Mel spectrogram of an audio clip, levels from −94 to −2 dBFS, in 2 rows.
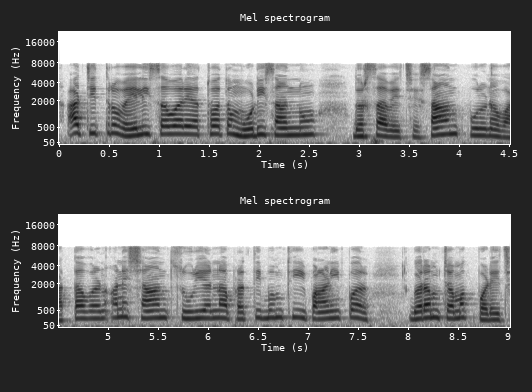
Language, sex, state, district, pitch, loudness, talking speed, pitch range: Gujarati, female, Gujarat, Valsad, 235 Hz, -18 LUFS, 160 wpm, 215-255 Hz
